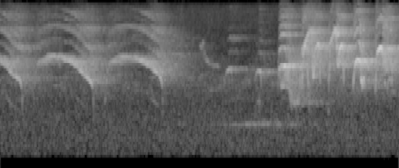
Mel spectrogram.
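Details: At a Japanese satoyama bird-survey site, a Brown-eared Bulbul gives loud, arching pee-pee whistled calls that rise then slur down, three in two seconds, followed by a burst of thin, high chirps from other small birds.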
